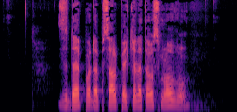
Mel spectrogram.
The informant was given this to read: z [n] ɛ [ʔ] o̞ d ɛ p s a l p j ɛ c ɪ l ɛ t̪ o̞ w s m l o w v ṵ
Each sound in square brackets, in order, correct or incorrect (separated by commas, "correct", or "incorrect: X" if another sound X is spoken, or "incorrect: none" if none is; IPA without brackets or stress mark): incorrect: d, incorrect: p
